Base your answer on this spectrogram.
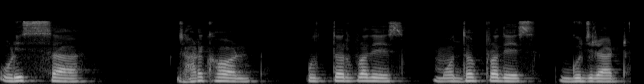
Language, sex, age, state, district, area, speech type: Bengali, male, 30-45, West Bengal, Jalpaiguri, rural, spontaneous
